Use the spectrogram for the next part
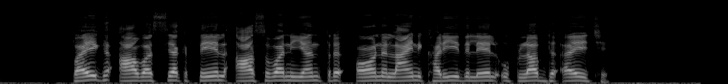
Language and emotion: Maithili, neutral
